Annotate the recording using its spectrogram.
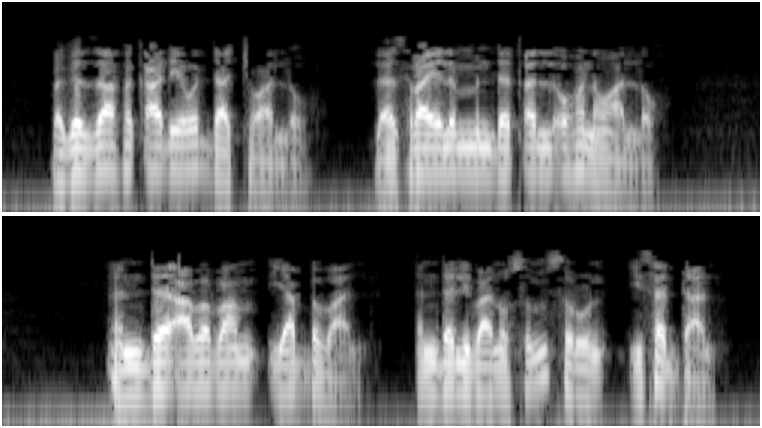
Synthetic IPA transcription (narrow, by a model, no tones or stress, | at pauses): bəɡəzːafəkʼad̪ewɔd̪ːat͡ʃːɛwalːə̰hu | ləɨsɾaʔe̞lɨmːɨnd̪ət̪ʼəlɦo̞nəwalːə̰hu | ʔɨnd̪əʔa̰βəβamjabːəβa̰l | ʔɨnd̪əliβano̞sɨmsɨɾunjɪsəd̪ːa̰l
